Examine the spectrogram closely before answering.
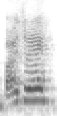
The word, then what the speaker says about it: Vajre: funnel podcast host and co-founder of terminus sangrem vajray and just tell me how do you how do you pronounce your last name so i'm pronouncing it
